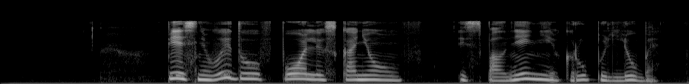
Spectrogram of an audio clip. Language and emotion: Russian, positive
